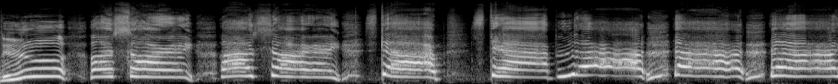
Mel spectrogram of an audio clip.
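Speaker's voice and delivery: very high, loud drawn-out wails; hammed-up screams of pain and pleading; acted agonized screaming. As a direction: shriek the apology like you're being tortured. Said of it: "that guy is screaming".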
